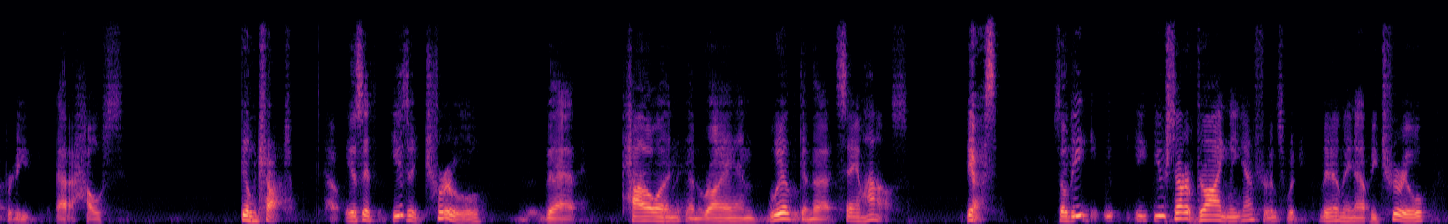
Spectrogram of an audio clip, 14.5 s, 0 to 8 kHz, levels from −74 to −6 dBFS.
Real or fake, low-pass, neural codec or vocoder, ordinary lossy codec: fake; 7.2 kHz; codec, 16 kHz, 0.5 kbps, FreqCodec, larger model; Opus, 64 kbps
